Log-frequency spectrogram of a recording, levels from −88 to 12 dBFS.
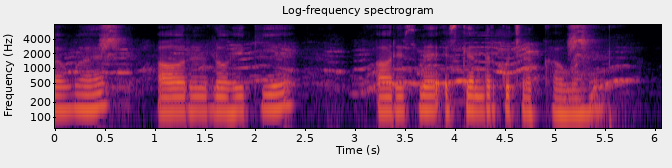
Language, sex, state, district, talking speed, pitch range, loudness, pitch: Hindi, male, Chhattisgarh, Bilaspur, 150 wpm, 130-180 Hz, -30 LUFS, 140 Hz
